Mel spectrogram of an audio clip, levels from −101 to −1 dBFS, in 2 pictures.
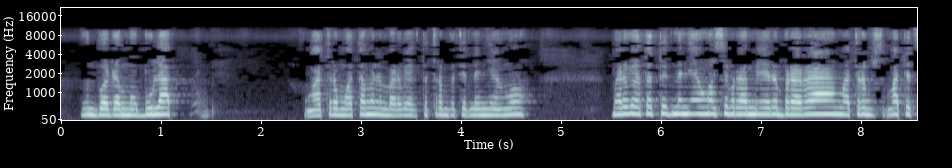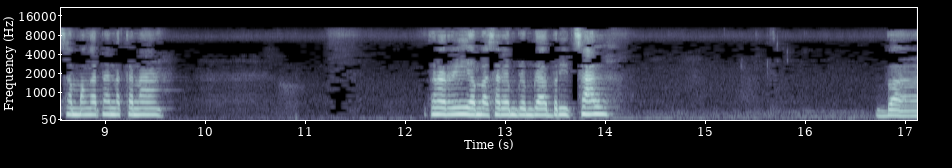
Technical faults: WMA compression

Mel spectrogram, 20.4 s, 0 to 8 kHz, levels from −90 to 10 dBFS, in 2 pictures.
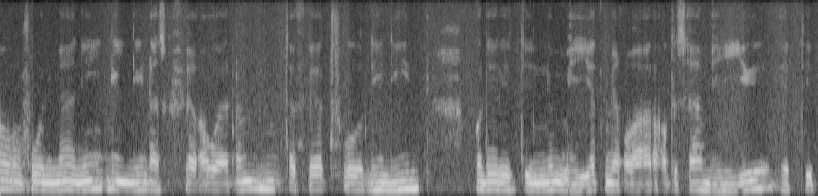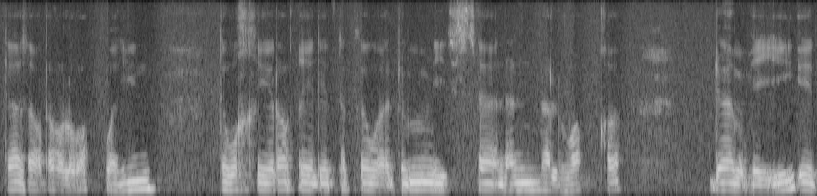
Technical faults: gain pumping

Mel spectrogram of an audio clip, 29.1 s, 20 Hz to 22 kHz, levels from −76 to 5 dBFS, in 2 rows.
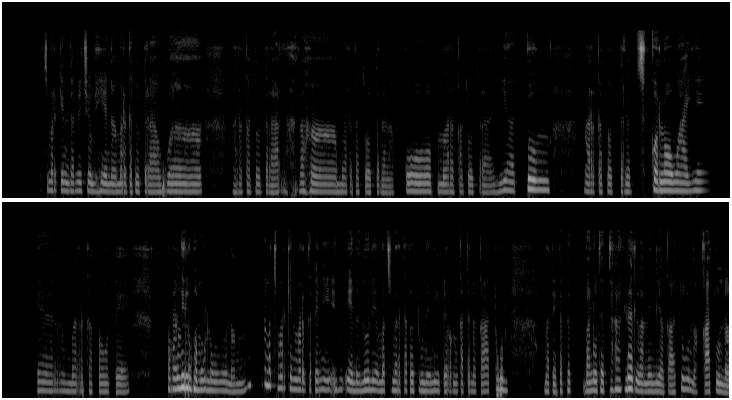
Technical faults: call audio freeze; jitter buffer speed-up

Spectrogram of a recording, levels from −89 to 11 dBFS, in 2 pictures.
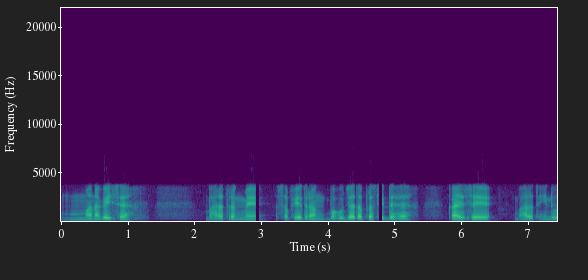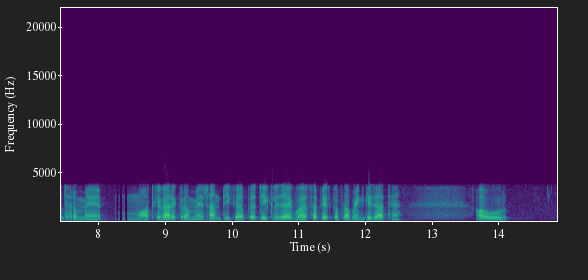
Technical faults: packet loss filled with silence

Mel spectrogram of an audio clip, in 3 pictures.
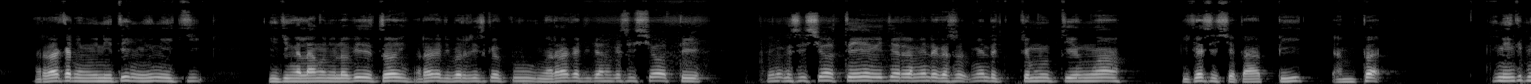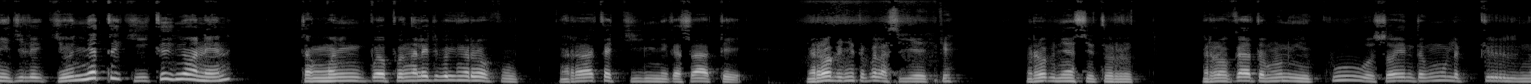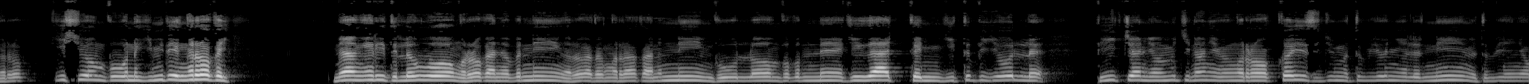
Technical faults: MP3 compression; pre-echo

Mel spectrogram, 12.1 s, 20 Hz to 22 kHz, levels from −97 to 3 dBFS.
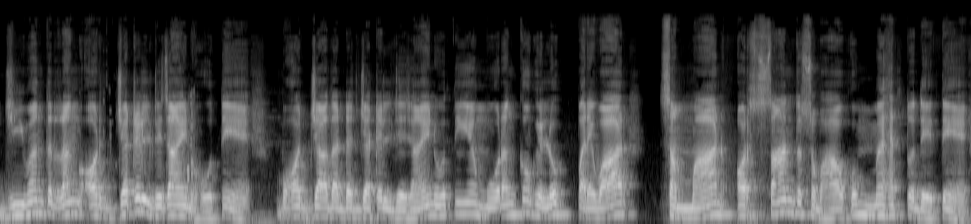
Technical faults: corrupt frame decoded

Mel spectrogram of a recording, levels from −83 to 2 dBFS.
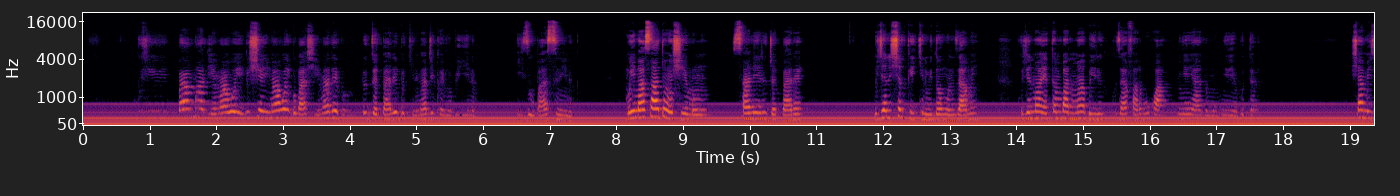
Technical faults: mains hum

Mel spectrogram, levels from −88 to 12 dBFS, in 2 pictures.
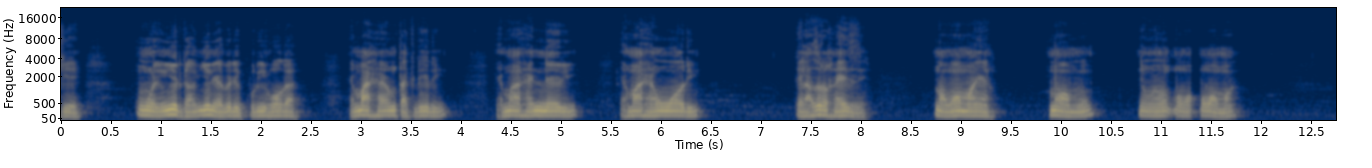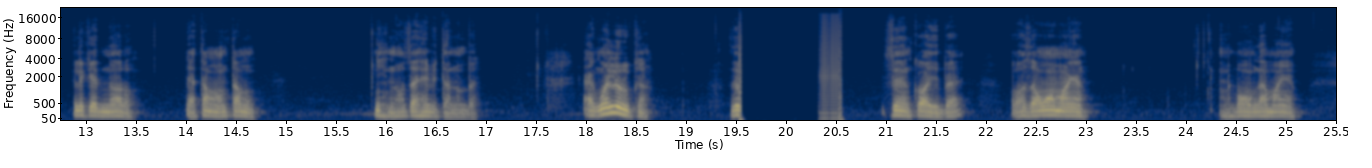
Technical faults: cable pulled and plugged in

